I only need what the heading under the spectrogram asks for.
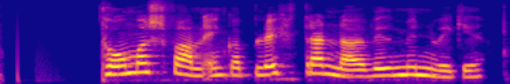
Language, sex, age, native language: Icelandic, female, 13, Icelandic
